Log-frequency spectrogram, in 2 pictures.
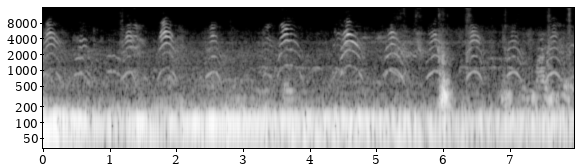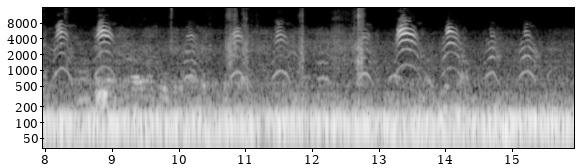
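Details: A litter of very small abandoned kittens crying almost nonstop, many short bright arched mews overlapping, occasional clicks and knocks, deep hum underneath throughout.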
